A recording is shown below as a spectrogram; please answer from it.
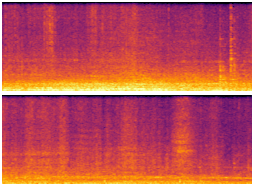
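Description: A passing motor vehicle's engine hum, growing loudest about a second or two in and then slowly fading away.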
